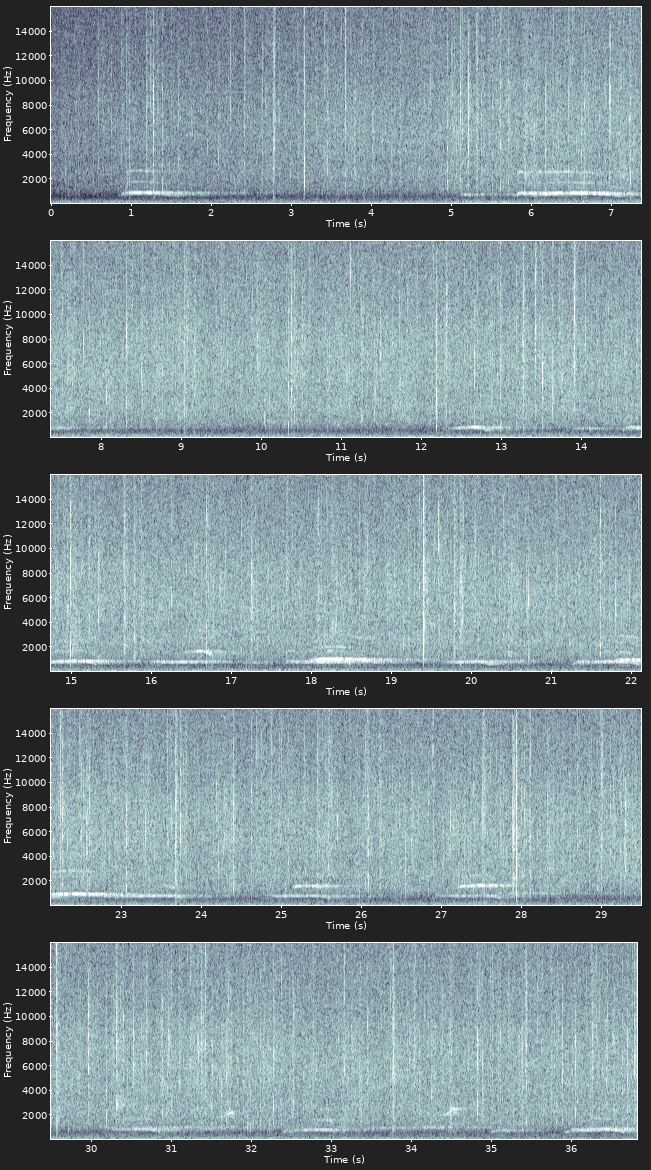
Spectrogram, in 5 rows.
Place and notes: Warburg Nature Reserve, Bix Oxon - Tawney Owls in the gentle Rain
I've been able to spend a wonderful lockdown daily exercise walk at this nature reserve close to my home over the last year (lucky me). Frequent visits have been accompanied by aeroplanes, other visitors, cars arriving and leaving and other Androphony. Last night it was gently raining and the Owls performed in a way that sounded more like an orchestra, got to say, being in that place for a couple of hours each day in silence has helped me big time mentally with the C19 effect of lockdown. Pluggies into a Tascam with handmade hard foam add-ons.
